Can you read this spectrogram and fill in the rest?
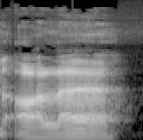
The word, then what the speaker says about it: Haller: Is it Haller or is it Halla? – I believe the correct pronunciation is Sebastian Haller. – Haller. See, yeah, I would have never got that. – He's French, isn't he? So he is French. Yes, it'd be Haller.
